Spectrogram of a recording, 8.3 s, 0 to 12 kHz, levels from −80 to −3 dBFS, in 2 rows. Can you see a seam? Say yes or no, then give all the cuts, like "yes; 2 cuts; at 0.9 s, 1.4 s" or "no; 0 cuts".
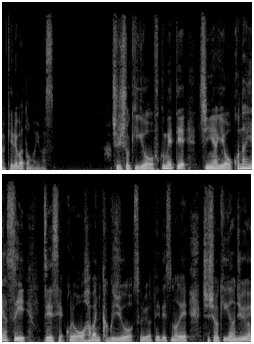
yes; 1 cut; at 1.8 s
